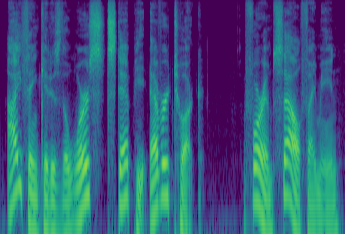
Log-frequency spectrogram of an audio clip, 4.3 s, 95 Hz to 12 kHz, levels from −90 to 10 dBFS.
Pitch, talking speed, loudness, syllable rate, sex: 130 Hz, 180 wpm, -17 LUFS, 4.5 syllables/s, male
